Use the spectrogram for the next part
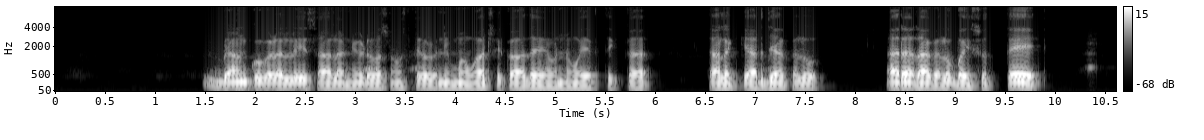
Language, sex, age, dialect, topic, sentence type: Kannada, male, 25-30, Mysore Kannada, banking, statement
